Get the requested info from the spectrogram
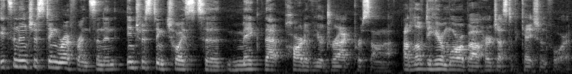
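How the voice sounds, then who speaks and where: In an American accent, a man uses an ordinary speaking voice at a fairly high pitch, with lively intonation and a moderate pace. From US South. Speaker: drag queen reviewer. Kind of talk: commentary reaction video.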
